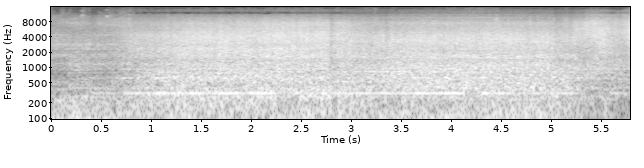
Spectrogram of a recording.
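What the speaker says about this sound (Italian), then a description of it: "Ancora un'ora che siamo sopra il treno" A passenger train traveling through Bulgaria, heard from onboard as a steady low rumble and rolling roar that softens slightly near the end.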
